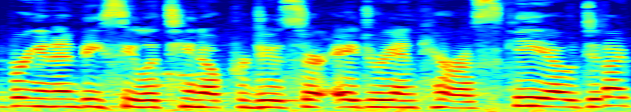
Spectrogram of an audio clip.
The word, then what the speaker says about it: Carrasquillo: I want to bring in NBC Latino producer Adrian Carrasquillo. Did I pronounce that right?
